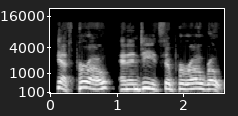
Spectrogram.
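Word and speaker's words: Perrow: Have I pronounced that correctly? Yes, Perot.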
